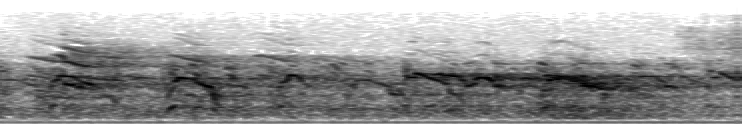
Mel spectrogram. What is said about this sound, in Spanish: la verdad es que pájaros que va te ponen los pelos de punta.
